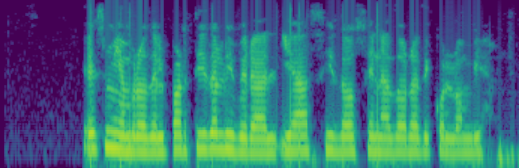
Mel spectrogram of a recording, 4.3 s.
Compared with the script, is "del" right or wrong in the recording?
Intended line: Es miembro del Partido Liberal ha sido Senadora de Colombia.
right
